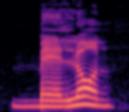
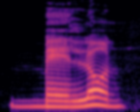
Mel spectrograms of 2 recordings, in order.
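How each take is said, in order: Both takes have the same delivery.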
